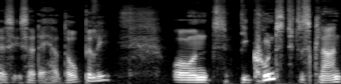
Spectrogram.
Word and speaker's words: Dobelli: Der ist oft falsch ausgesprochen, weil er da zwei L hat und dann sagen die Leute Rolf Dobelli. – Der Dobelli. – Der Dobelli.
